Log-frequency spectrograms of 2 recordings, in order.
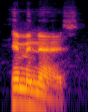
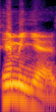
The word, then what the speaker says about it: Jimenez: It's Jimenez? Jimenez? Oh, okay. Jimenez. Okay. Pardon me, great brother. I've been saying your name wrong all this time.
